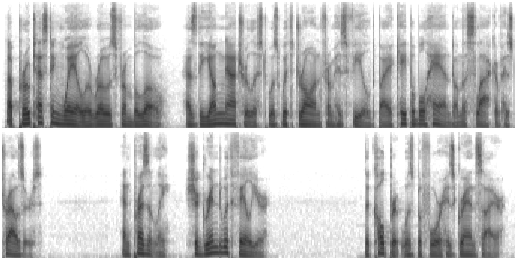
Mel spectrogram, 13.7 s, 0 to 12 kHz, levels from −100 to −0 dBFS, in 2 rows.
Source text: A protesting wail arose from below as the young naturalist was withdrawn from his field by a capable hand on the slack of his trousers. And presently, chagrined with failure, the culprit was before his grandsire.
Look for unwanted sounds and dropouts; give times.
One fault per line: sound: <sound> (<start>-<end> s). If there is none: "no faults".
no faults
